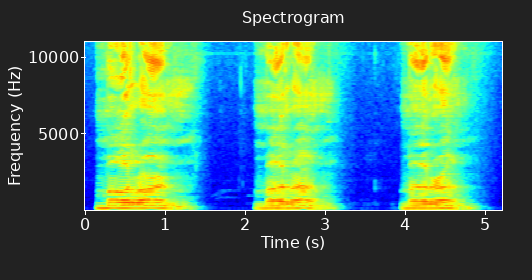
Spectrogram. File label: "murrurn", Dhurga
